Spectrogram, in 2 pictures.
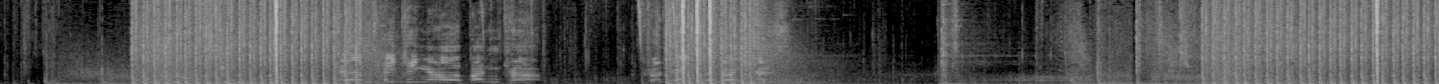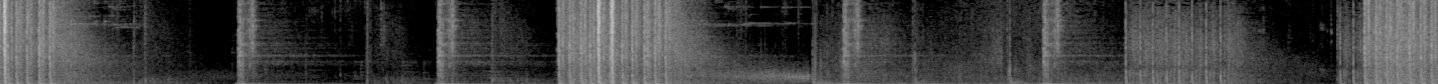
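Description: A machine gun fires rapid bursts close by.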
